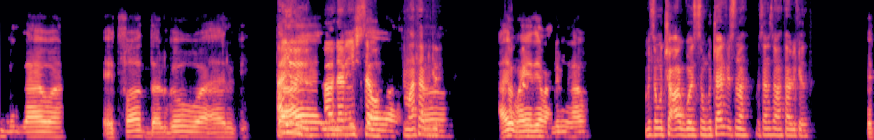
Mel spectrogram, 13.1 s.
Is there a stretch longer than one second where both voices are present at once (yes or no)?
yes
